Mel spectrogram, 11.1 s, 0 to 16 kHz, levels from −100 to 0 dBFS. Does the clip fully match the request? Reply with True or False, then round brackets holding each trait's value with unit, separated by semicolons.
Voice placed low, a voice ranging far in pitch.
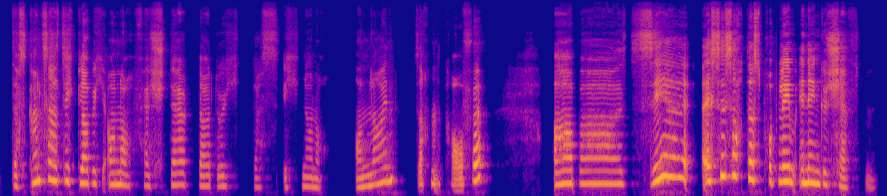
False (235 Hz; 6.4 semitones)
